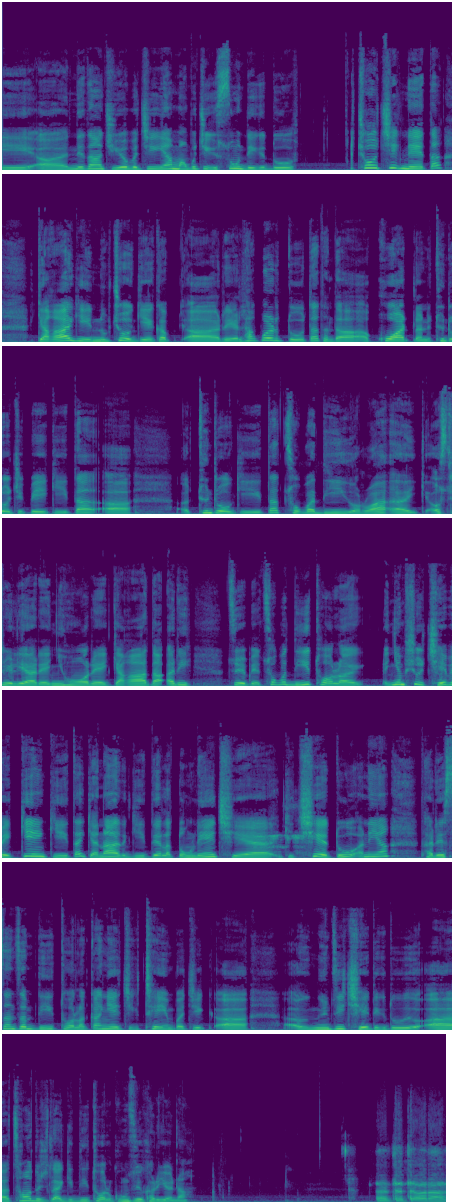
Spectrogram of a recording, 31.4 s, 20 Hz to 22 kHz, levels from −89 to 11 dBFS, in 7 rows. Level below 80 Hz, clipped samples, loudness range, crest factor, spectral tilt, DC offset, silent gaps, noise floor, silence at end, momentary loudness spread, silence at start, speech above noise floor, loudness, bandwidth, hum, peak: -56 dBFS; under 0.1%; 3 LU; 20 dB; -4.5 dB/octave; under 0.1%; none; -57 dBFS; 0 s; 8 LU; 0 s; 31 dB; -26 LUFS; 17.5 kHz; none; -6 dBFS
